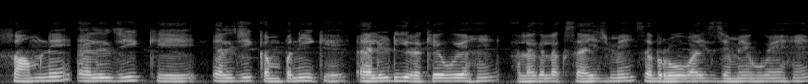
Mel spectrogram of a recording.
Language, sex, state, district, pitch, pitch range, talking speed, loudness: Hindi, male, Uttar Pradesh, Muzaffarnagar, 150 Hz, 145-160 Hz, 140 wpm, -19 LUFS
